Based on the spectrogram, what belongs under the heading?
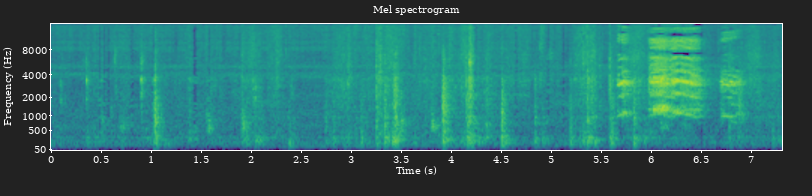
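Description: Young goat's mouth and teeth clicking and knocking on the hard plastic lid of a pet-food storage bin, one or two taps a second. About six seconds in, a loud animal call lasting about a second.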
